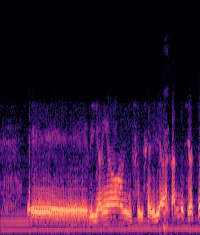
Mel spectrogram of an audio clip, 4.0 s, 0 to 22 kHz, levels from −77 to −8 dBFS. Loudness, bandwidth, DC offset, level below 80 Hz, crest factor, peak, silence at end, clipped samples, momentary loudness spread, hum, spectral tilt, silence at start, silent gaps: -23 LUFS; 9.4 kHz; under 0.1%; -58 dBFS; 10 dB; -12 dBFS; 0 s; under 0.1%; 5 LU; 50 Hz at -40 dBFS; -8.5 dB/octave; 0 s; none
